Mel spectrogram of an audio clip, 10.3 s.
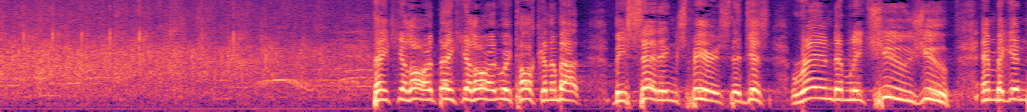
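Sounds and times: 
audience clapping hands: 0.0s - 3.8s
speech: 3.7s - 10.2s.

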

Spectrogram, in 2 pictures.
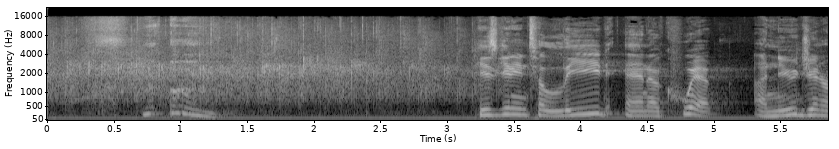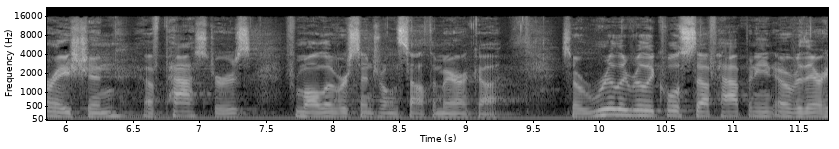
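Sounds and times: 
audience clapping: 0.0s - 3.7s
speech: 0.7s - 1.4s, 3.2s - 11.7s.

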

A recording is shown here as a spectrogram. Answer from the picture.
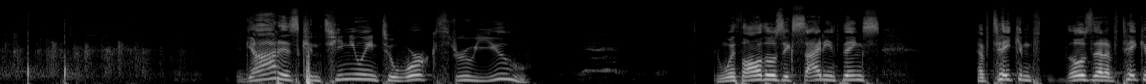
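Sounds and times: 
audience applause: 0.0s - 2.0s
speech: 2.4s - 5.4s, 7.2s - 9.0s, 9.8s - 11.4s.

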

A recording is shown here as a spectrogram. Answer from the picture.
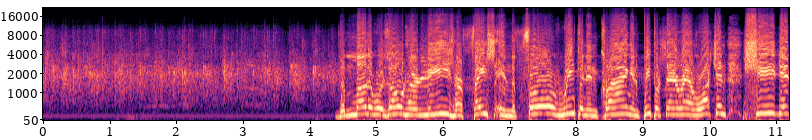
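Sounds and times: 
audience clapping: 0.0s - 5.0s
speech: 4.4s - 11.1s.

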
